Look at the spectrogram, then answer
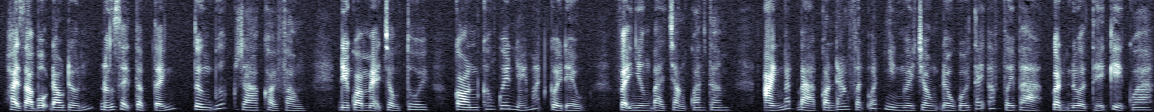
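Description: A woman narrating a first-person family drama story in a calm, steady way. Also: lowish voice, normal speed, no echo.

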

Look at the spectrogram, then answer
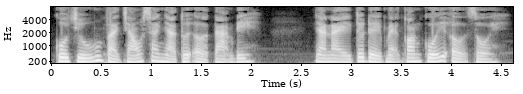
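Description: A woman's voice: on the low side, a little fast, a little mellow, no echo, clean studio sound, close to an everyday voice. Woman reading as a stern older uncle. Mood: calm. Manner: firm, scolding. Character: stern older man, protective uncle figure.

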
